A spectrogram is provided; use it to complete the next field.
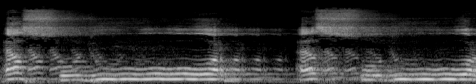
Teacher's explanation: لكن عند الوقف غنوقف بالراء مفخمة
